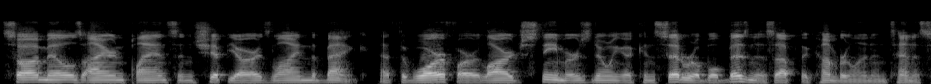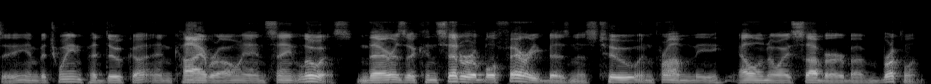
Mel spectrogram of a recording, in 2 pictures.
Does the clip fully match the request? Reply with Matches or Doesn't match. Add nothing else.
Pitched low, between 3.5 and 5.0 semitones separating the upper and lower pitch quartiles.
Doesn't match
